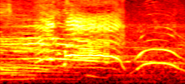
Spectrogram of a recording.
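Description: Crowd of young people cheering and shouting, many voices at once, loudest and shrillest from about half a second to a second and a half in, with one rising-and-falling shout near the end.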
